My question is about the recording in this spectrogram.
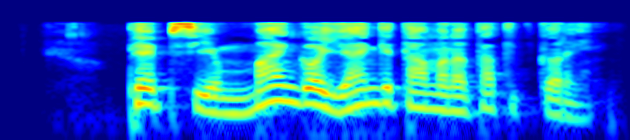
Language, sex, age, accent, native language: Uzbek, male, 25-34, Surxondaryo, Uzbek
